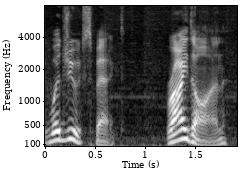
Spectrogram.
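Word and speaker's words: Rhydon: Rydon rhymes with Groudon.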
